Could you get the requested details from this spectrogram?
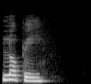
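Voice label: "lobby", English, British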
